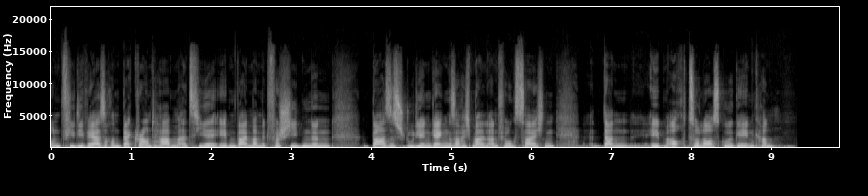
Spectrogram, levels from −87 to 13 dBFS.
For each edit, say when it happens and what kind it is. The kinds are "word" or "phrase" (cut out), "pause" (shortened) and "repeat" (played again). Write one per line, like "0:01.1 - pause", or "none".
none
